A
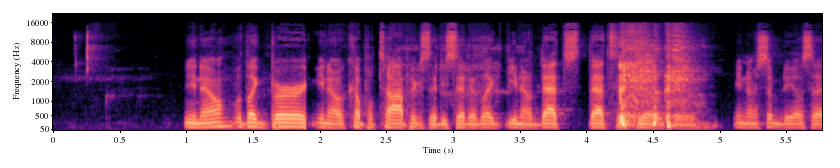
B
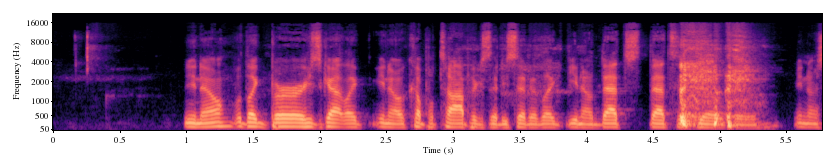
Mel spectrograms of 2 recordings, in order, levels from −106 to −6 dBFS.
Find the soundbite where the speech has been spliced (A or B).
A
